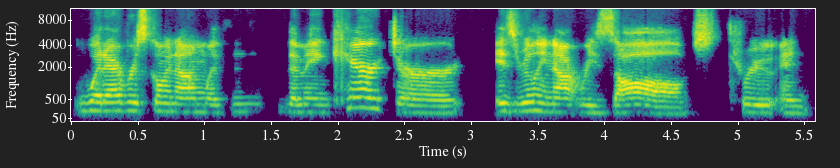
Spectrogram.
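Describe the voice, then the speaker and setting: Bright, chatty woman podcast host. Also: lowish voice, a little slow, low-quality recording. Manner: chatty, laughing, many fillers. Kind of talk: casual interview chat.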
